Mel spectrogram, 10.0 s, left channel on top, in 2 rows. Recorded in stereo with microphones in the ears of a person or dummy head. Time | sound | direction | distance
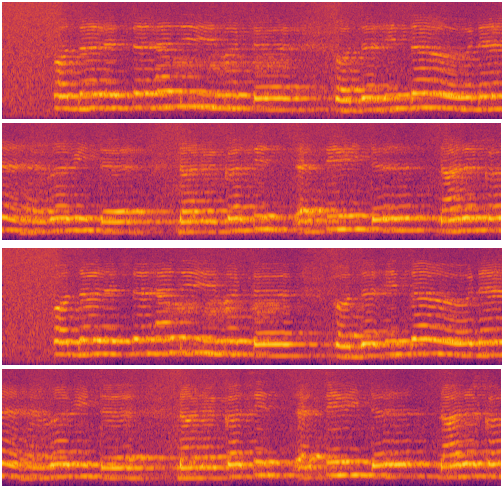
0.5 | singing | 10° right (ahead or behind) | 7.5 m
